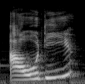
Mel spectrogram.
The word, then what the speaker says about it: Audi: Most Americans that I know pronounce it like I just said it. Audi. In German, we say Audi.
